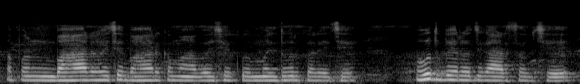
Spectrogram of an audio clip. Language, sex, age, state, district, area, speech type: Maithili, female, 45-60, Bihar, Saharsa, rural, spontaneous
